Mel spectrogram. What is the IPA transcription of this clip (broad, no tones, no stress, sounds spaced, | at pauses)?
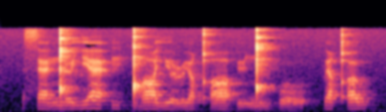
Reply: s æ ŋ͡ǃ ø lʲ æ ʔ i ɡ͡ǃ ɑ lʲ o ɭ y qʼ ɑ ʔ y ŋ͡ǃ i p o | p e qʼ u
